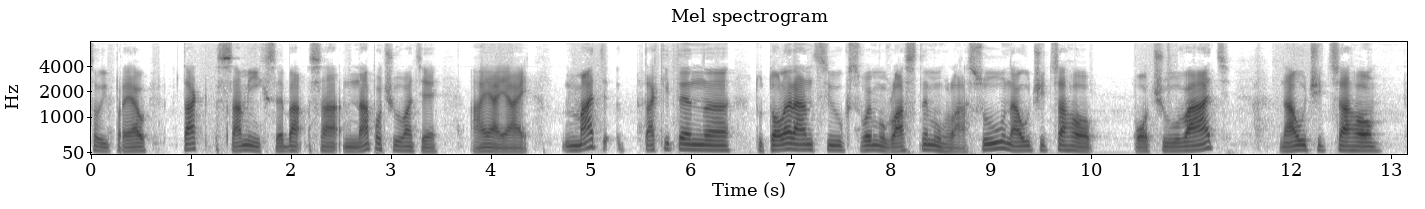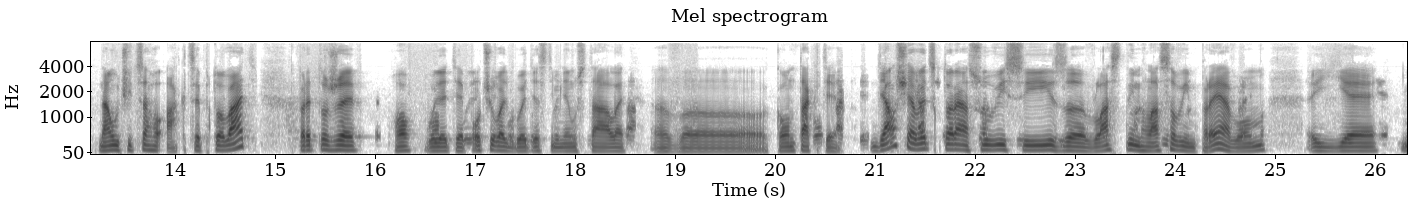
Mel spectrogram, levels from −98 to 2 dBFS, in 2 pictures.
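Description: From 0.17 to 2.6 s, a faint delayed copy of the speech trails it by 416 ms, about 25 dB below the direct sound. This is an echo leak, likely from a far-end loudspeaker whose echo canceller let residual microphone pickup return down the line. Short scraps of the same echo recur at 5.46–5.53 s, about 35 dB down, and at 11.62–11.72 s, about 30 dB down.

Between 0.71 and 16.23 s, the room background is gated by the echo canceller. The canceller clamps the microphone while its loudspeaker plays, so the ambience dips by up to about 40 dB, for roughly seven seconds in total, and recovers between dips.

From 14.32 to 18.64 s, the echo leak becomes much stronger, at about 10 dB below the speech with a shorter 333 ms delay. It returns at that level from 20.37 s to the end.

Background gating recurs from 18.05 to 21.06 s and from 23.09 s to the end. Each stretch contains roughly a second and a half of dropouts reaching about 40 dB.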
